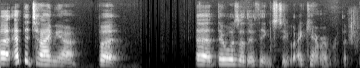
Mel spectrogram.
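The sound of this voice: The speaker has an American accent, a dark, mellow tone, a fairly quick pace and lively intonation. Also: woman, fairly high pitch for a woman.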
